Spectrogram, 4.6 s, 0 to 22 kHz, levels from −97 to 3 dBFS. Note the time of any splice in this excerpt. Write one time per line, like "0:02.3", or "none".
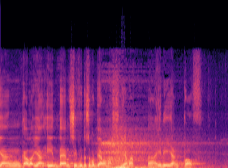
0:02.7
